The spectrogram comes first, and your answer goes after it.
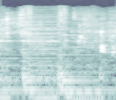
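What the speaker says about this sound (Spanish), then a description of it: "vamos a lavarlo con agua y sal. En el chorro de agua vamos a poner un puñado de sal" Octopus rinsed with salt under a running kitchen tap, a steady close splashing and trickling of water with soft drips.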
